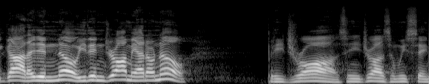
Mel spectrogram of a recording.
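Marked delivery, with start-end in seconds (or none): 0.0-1.9 higher, louder protesting plea to God; a sinner whining that nobody told him; pleading excuse. Retold or imitated. Sinner protesting to God, higher and louder.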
